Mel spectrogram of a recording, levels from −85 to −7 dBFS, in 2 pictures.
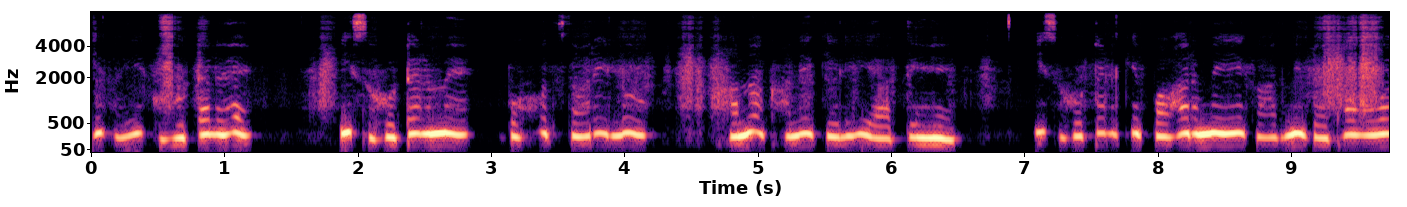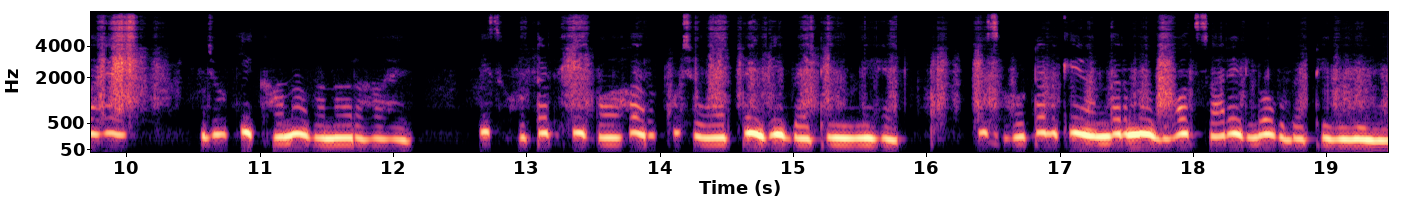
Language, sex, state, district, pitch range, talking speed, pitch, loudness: Hindi, female, Bihar, Saran, 230-300 Hz, 165 wpm, 270 Hz, -15 LUFS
